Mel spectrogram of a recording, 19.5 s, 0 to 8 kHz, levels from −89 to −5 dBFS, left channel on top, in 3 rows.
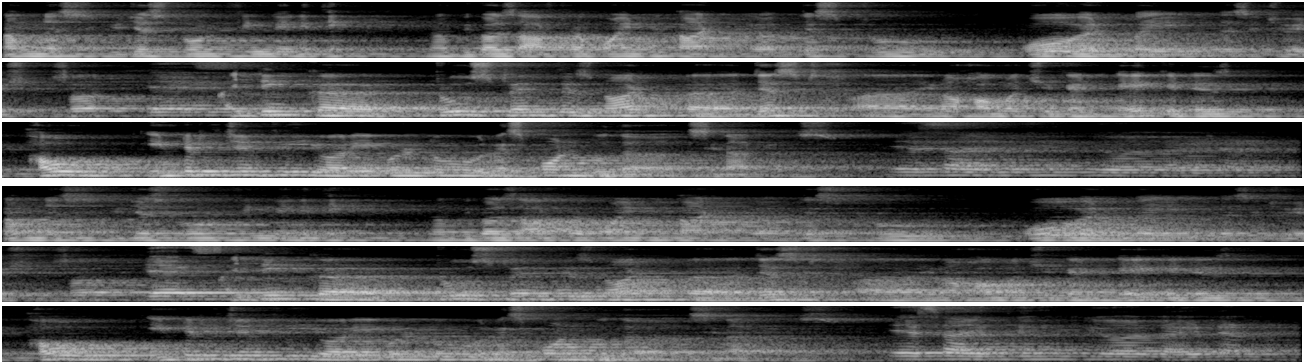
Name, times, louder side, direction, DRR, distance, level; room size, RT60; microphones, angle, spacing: voice 1, 0.0-1.7 2.1-4.8 5.1-7.0 7.6-12.7 13.1-17.2, left 2 dB, 35° left, 4 dB, 0.4 m, -30 dB
voice 2, 7.2-7.7 17.4-19.2, right 5 dB, 80° right, 2 dB, 0.7 m, -33 dB
5.9 x 3.6 x 6.0 m, 2.6 s
head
